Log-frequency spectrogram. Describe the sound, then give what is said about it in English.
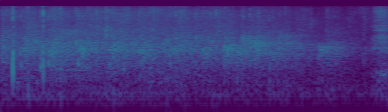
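A crowd cheers and applauds steadily, a dense wash of clapping with whoops mixed in, holding at a fairly even level for several seconds before easing slightly near the end. “Oh, yeah, yeah, let's cheer for. Woo!”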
